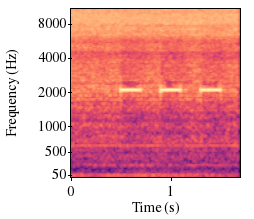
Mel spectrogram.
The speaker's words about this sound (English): I'll turn up my volume on my computer so you can hear it. But that basically this is supposed to terminate the nanobots that are both sprayed into the atmosphere and in vaccines. It's literally just white noise and beeping.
